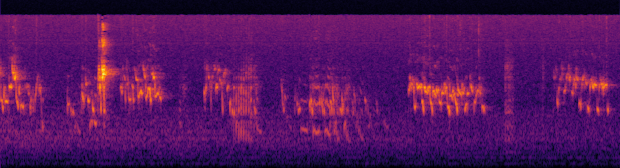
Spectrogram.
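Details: Pet budgerigar chirping: bursts of quick, chattering warbled notes, each lasting about half a second, broken by short pauses, with a few sharp clicks in between.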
